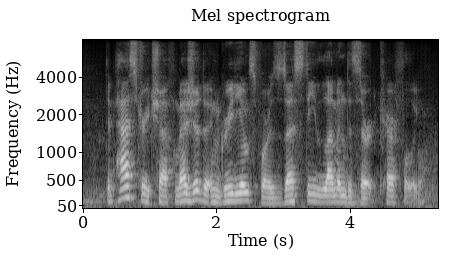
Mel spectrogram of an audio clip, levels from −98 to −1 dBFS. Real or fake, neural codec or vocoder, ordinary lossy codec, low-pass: fake; codec, 16 kHz, 2 kbps, X-Codec, HuBERT features, trained on LibriSpeech; none; none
